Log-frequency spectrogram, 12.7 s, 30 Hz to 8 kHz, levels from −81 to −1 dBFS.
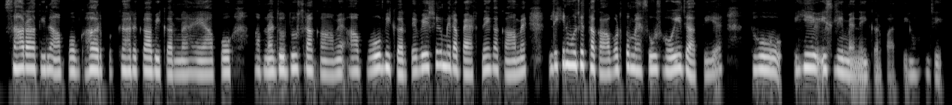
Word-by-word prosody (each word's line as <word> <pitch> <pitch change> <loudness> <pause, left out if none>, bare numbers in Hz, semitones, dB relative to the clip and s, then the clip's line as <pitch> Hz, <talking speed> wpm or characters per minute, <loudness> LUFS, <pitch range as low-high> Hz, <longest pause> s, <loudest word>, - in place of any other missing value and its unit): सारा 215 0 +5
दिन 200 0 -1
आपको 180 0 -2
घर 190 +3 +2
प 180 - -16
घर 190 0 +2
का 190 -1 +3
भी 180 -1 +1
करना 160 -2 -4
है, 165 -1 -4
आपको 165 +2 -2 0.3
अपना 180 -1 0
जो 195 +2 +4
दूसरा 210 +1 0
काम 160 -3 -6
है 170 - -2
आप 185 -1 -5
वो 200 +3 +5
भी 220 +1 +4
करते 170 -3 -3
हैं, 190 - -3
बेशक 225 +4 +2
मेरा 225 -3 +4
बैठने 165 +5 -2
का 205 - -2
काम 160 -2 -3
है, 185 - -1 0.3
लेकिन 240 +4 +2
मुझे 250 0 +6
थकावट 175 -1 0
तो 230 - +1
महसूस 205 0 +1
हो 190 0 +2
ही 210 +2 +5
जाती 160 -4 -3
है, 190 +4 -9 0.4
तो 195 -3 +2
ये 215 +2 +4
इसलिए 200 -3 -1
मैं 160 -2 -1
नहीं 145 - -5
कर - - -16
पाती - - -21
हूँ। 155 -1 -12
जी। 150 -4 -14
190 Hz, 215 wpm, -23 LUFS, 170-205 Hz, 0.4 s, मुझे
